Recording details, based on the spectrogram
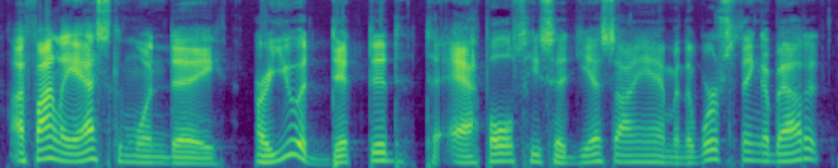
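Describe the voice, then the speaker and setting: Male joke teller for a podcast segment. Average pitch, dry close recording. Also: lively intonation, moderate pace, a little mellow, no echo. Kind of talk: telling a scripted joke.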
